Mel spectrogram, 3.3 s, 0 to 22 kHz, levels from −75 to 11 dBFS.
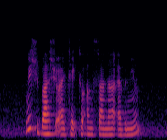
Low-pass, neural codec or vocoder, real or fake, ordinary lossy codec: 7.2 kHz; vocoder, 22.05 kHz, 80 mel bands, WaveNeXt; fake; Opus, 24 kbps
